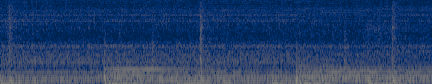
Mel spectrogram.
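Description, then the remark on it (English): An ozone generator makes ozone in water, giving a steady electrical hum with a rhythmic pulse or click about once a second and a faint fizzy hiss of bubbles and flowing water underneath, no talking. “you hear it making motions, you hear it chewing. What it just bezed. Megging ozone inside of some water”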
